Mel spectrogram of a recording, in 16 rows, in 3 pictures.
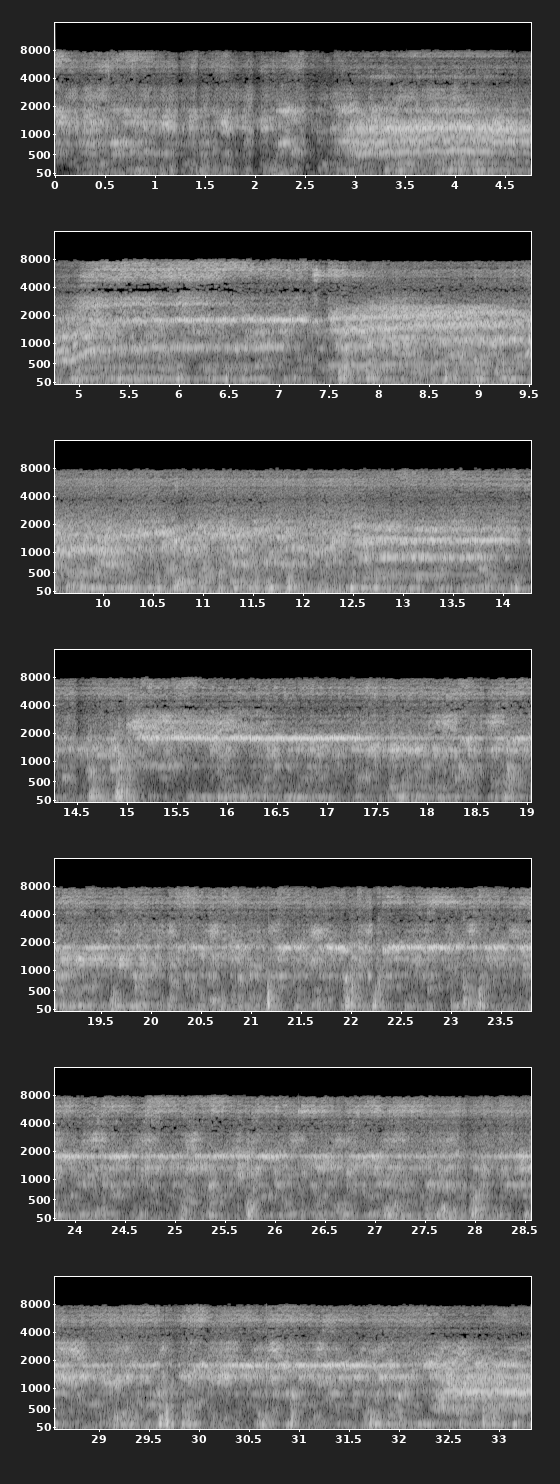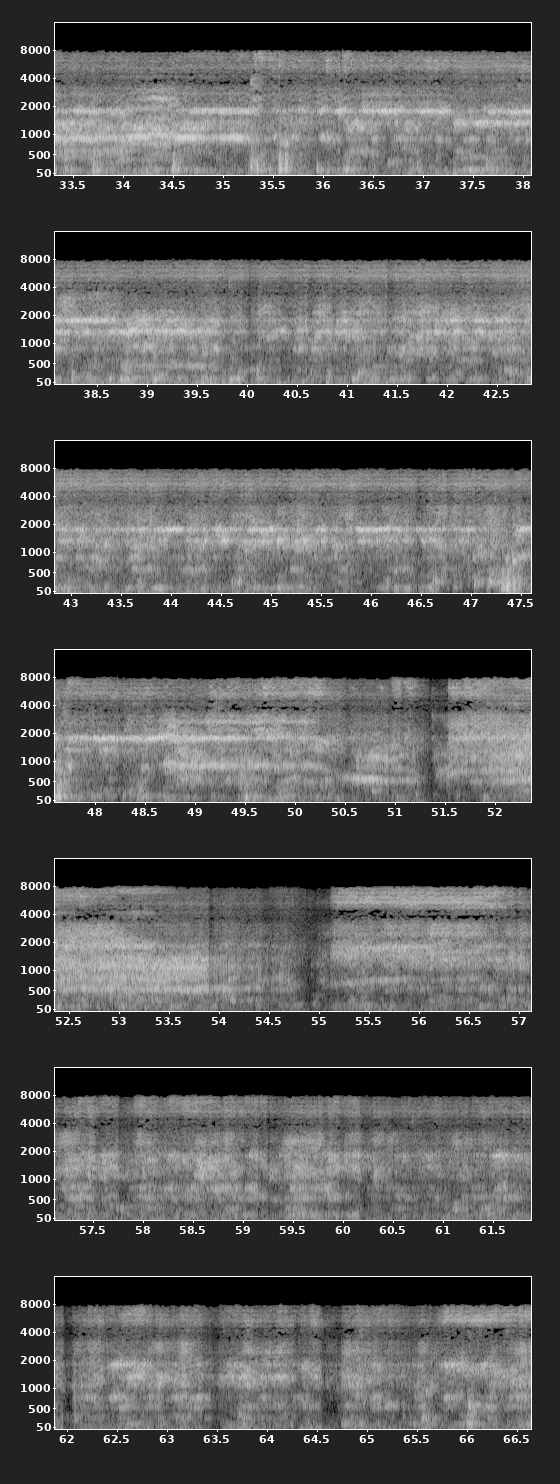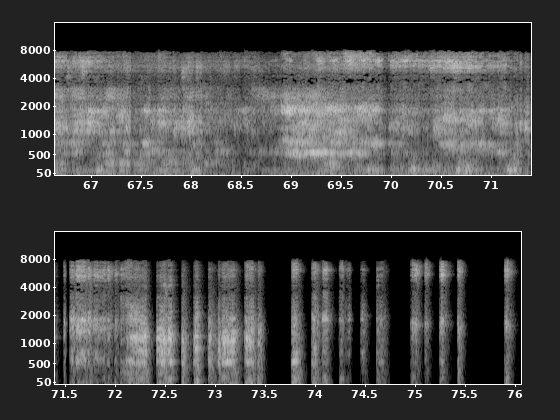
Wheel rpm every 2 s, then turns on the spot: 70, 70, 80, 110, 110, 110, 110, 120, 110, 110, 120, 110, 110, 120, 110, 120, 120, 120, 120, 110, 120, 120, 110, 120, 120, 80, 60, 60, 70, 70, 70, 70, 70, 70, 70, 70, 70, 70.
none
